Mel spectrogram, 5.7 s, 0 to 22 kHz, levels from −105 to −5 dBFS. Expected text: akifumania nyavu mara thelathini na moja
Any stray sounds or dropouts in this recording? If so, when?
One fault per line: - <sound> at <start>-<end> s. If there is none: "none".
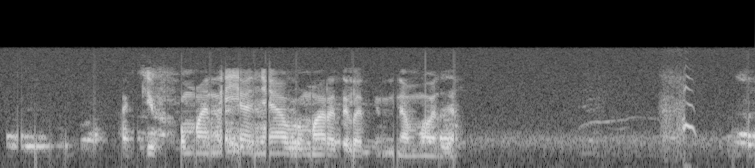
- laugh at 4.3-5.3 s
